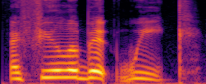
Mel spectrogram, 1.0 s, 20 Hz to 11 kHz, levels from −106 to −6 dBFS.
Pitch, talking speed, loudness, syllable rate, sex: 240 Hz, 290 wpm, -16 LUFS, 5.4 syllables/s, female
